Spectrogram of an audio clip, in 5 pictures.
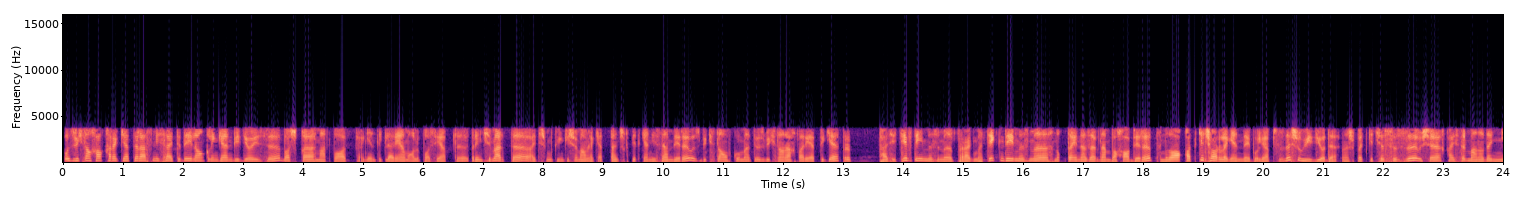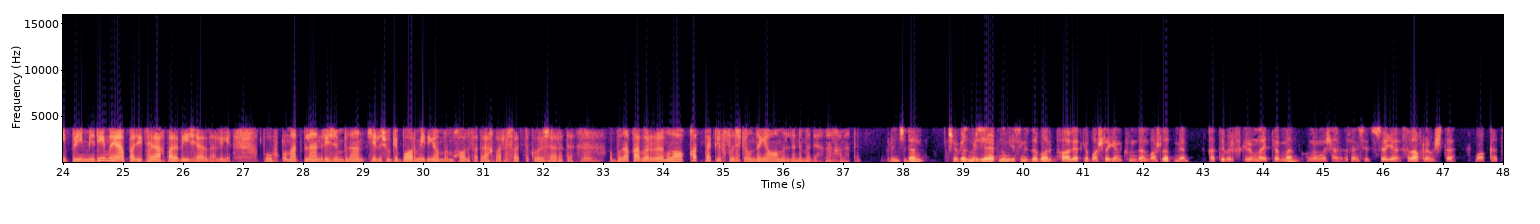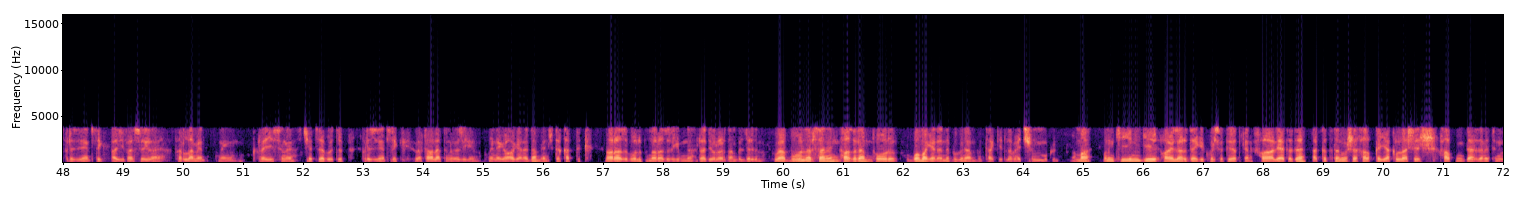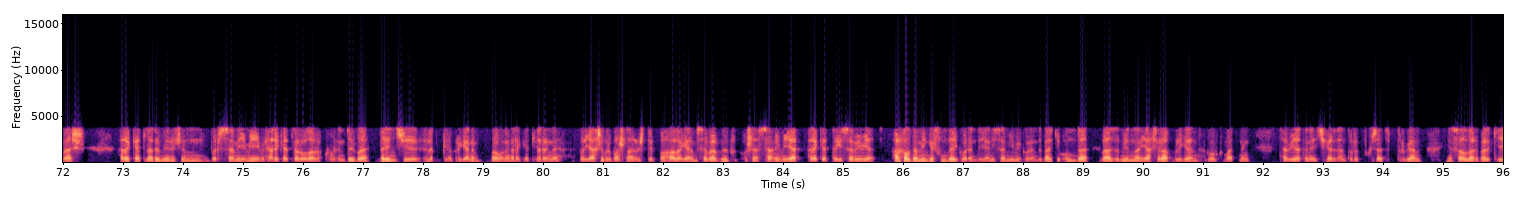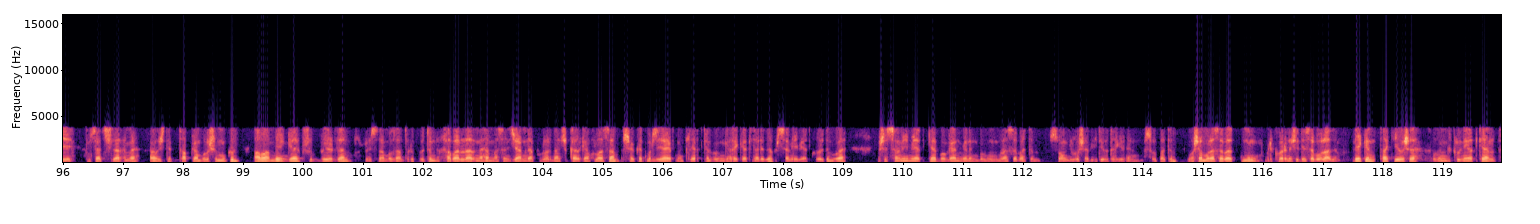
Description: Муҳаммад Солиҳ билан суҳбат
